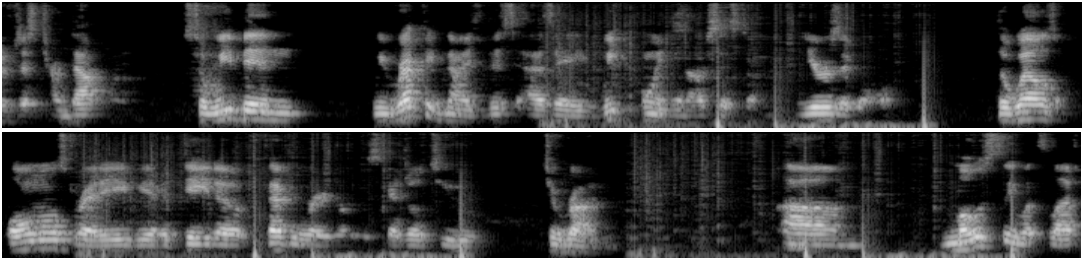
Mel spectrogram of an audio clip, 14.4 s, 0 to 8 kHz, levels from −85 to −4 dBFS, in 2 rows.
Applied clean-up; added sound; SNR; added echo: classical method log-MMSE.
